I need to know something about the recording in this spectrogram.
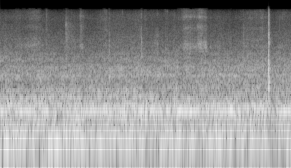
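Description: Cordless drill running at a steady speed, pressed against an insulation board.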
